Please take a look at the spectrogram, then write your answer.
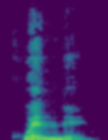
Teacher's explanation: la N se hace dental ante consonante dental. Entonces empezamos con una nasal bilabial, los dos labios, se pierde la I y ahora está delante de D. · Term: asimilación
